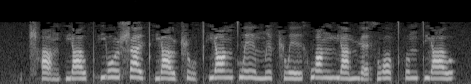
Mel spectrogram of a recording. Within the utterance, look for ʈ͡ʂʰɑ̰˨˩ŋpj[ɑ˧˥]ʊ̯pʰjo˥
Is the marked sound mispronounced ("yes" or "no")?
no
